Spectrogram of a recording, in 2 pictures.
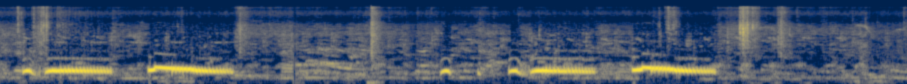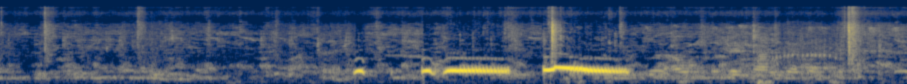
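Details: Spotted dove call for luring doves into traps, sounding as short notes followed by two drawn-out, gently falling coos, given in three series separated by quiet pauses, with occasional clicks behind.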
